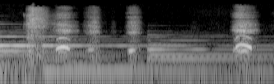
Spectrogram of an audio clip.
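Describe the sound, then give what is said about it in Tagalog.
A woman sobs in a school faculty room, with shaky, breathy gasps and whimpering catches in her voice coming in uneven bursts, then a short pause before one last heaving sob. “Baka makasama sa'yo yung sobrang pag-iyak. Ano ba kasing nangyari? Bakit umiiyak kang pumasok dito sa faculty room?”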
